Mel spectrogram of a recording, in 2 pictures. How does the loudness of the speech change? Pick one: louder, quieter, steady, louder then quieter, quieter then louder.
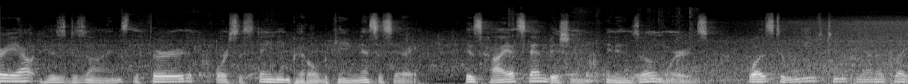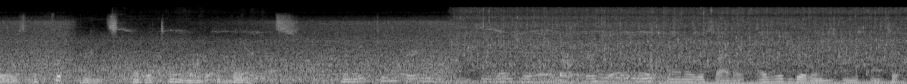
quieter.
